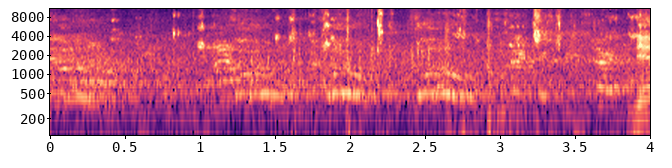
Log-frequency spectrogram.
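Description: A basketball being dribbled on a hardwood court, sharp bounces every fraction of a second, over the voices and murmur of an arena crowd.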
